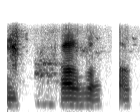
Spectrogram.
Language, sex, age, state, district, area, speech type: Odia, male, 45-60, Odisha, Gajapati, rural, conversation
